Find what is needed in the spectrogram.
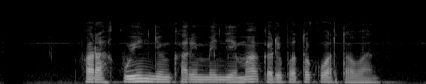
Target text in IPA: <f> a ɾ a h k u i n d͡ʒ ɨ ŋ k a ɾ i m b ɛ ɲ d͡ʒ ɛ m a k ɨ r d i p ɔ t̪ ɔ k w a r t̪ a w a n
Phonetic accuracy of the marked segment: correct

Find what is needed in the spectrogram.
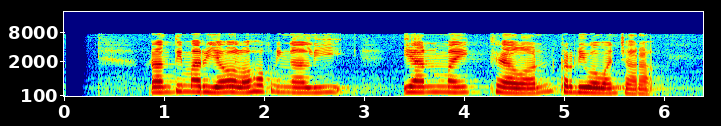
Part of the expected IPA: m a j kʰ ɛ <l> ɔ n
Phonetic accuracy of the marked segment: correct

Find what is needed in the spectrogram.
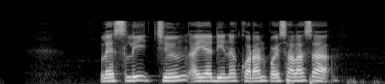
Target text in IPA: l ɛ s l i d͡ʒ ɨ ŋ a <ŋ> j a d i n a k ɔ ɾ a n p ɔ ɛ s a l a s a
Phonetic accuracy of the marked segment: incorrect: none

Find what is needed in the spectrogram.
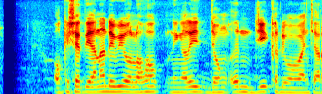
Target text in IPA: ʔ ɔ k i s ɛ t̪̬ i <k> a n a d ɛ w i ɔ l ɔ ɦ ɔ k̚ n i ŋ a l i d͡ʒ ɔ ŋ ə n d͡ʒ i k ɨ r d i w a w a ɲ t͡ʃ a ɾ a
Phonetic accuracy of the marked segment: incorrect: none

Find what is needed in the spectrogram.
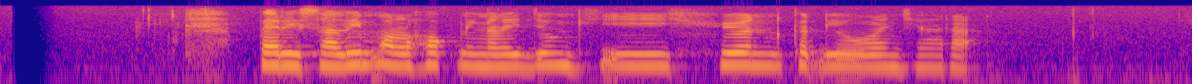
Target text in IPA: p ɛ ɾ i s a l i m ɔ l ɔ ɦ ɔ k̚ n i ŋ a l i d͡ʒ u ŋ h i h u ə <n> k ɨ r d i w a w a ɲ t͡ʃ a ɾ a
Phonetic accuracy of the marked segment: correct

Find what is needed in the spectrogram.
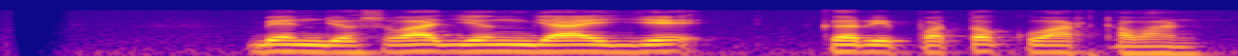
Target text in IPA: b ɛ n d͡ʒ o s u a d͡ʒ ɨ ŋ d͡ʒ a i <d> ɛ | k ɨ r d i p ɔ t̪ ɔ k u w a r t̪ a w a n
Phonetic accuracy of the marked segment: incorrect: d͡ʒ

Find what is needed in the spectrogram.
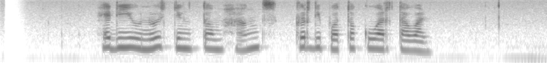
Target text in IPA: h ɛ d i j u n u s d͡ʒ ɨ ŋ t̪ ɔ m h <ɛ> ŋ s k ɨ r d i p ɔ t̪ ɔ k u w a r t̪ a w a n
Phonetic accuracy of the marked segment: incorrect: a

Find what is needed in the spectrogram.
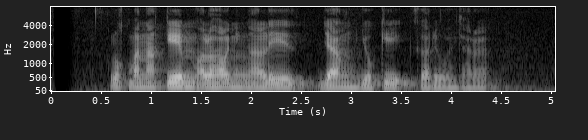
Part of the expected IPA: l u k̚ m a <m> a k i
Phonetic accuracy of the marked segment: incorrect: n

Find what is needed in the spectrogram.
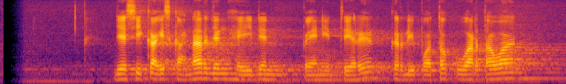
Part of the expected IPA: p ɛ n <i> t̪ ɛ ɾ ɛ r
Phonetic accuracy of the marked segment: correct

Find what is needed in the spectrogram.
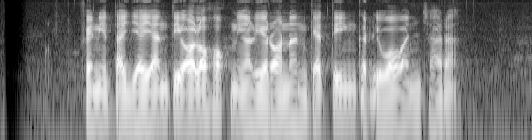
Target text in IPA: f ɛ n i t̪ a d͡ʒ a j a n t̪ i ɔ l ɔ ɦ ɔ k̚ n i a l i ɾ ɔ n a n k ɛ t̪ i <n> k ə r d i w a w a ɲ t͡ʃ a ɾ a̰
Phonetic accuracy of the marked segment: incorrect: ŋ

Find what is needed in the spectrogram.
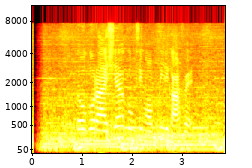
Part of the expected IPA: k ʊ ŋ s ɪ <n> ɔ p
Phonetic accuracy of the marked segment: incorrect: ŋ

